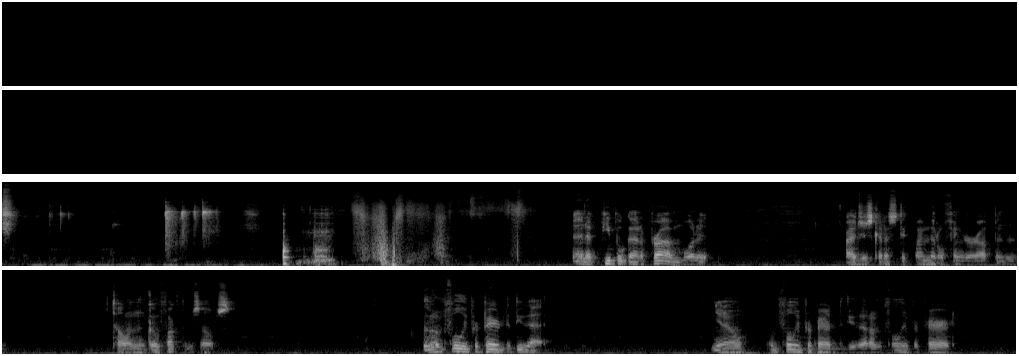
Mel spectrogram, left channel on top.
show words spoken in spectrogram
And if people got a problem with it, I just gotta stick my middle finger up and tell them to go fuck themselves. And I'm fully prepared to do that. You know, I'm fully prepared to do that. I'm fully prepared.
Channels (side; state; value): left; silent; digital silence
